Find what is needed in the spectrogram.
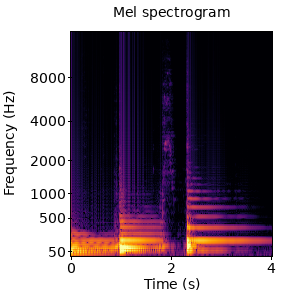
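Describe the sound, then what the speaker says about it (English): An upright bass plucks repeated F notes, each a deep woody tone ringing out and decaying, with three separate plucks heard close and clear and no voices. "Here's a bunch of Fs on an upright."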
